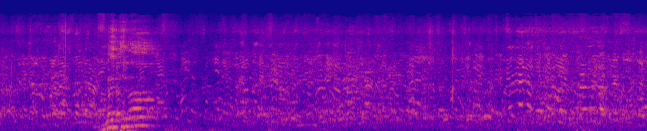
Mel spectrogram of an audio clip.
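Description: A large crowd of men and women murmurs and chats outdoors.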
